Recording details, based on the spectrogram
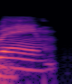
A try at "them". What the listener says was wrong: Now get that TH. That's what I'm missing here. Can you put your tongue under your front teeth and make this sound? Them. Yeah, I wish I could see your mouth, but them. We need to vibrate it. Them.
